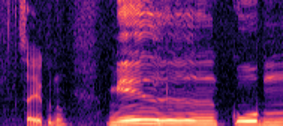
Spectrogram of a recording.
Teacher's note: karena nun mati bertemu dengan huruf kaf itu menjadi ikhfa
